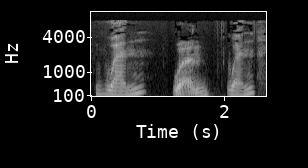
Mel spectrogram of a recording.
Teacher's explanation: It's the second tone, we go up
